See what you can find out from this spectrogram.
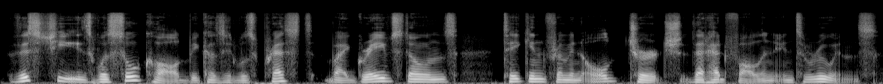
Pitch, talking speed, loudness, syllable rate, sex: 110 Hz, 145 wpm, -18 LUFS, 4.0 syllables/s, male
